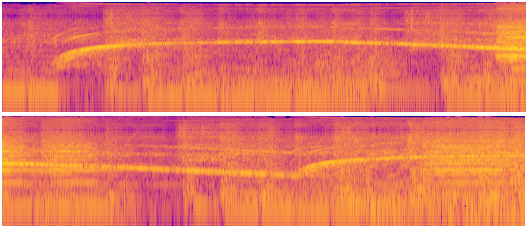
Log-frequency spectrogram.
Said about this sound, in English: I gotta put the fire trucks on the Black Coffee Channel. I don't think we've ever put the fire trucks on a rock song.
